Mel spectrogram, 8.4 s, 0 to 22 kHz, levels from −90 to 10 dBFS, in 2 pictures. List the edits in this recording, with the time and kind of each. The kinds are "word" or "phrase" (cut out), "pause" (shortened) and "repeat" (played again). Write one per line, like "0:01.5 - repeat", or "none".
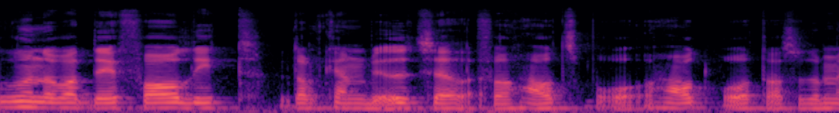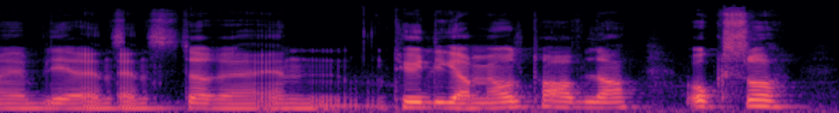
0:01.4 - pause
0:02.4 - word
0:04.8 - repeat
0:07.4 - pause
